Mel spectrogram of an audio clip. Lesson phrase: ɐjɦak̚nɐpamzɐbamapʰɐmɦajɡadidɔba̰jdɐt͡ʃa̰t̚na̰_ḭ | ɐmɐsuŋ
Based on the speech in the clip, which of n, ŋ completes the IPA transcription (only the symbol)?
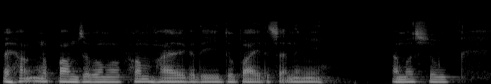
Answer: ŋ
